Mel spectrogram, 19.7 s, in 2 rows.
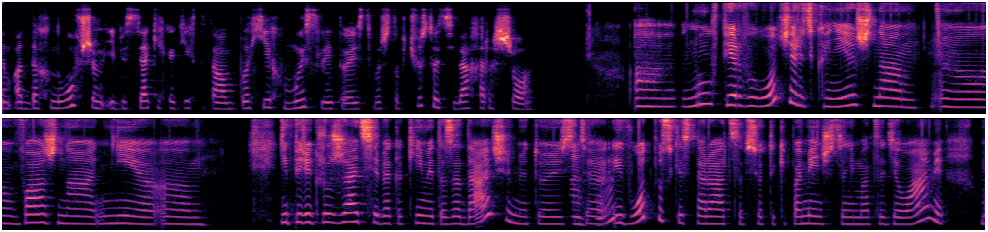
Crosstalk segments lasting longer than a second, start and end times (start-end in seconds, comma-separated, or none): none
